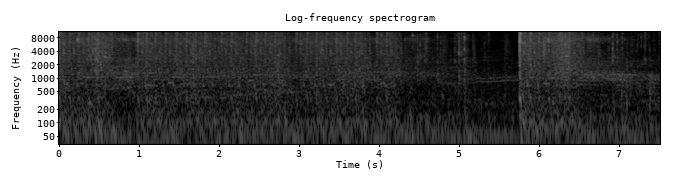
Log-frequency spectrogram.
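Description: Rapid gunfire from a Call of Duty Black Ops 3 custom zombies map, a dense, steady stream of shots with mechanical clatter, fairly quiet and continuous, with one sharp burst near the end.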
